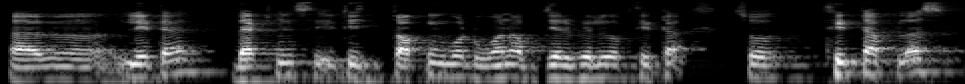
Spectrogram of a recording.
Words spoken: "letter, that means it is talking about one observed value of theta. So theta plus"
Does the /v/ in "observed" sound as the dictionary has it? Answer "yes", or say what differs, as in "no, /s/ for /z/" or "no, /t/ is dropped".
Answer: no, /v/ is dropped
